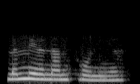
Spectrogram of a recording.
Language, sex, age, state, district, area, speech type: Punjabi, female, 18-30, Punjab, Fatehgarh Sahib, rural, conversation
